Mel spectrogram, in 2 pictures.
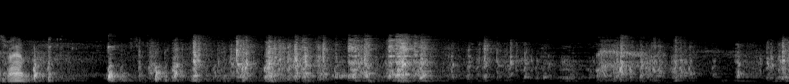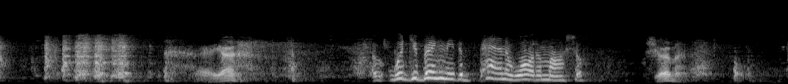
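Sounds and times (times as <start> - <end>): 
speech: 0.1 - 0.4, 11.8 - 13.8, 14.4 - 14.8
sticks of wood fed into a stove: 0.3 - 9.7.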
